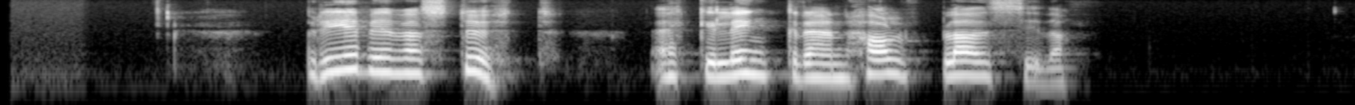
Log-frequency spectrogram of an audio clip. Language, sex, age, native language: Icelandic, female, 60-69, Icelandic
